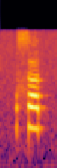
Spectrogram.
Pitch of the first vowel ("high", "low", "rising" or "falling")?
high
